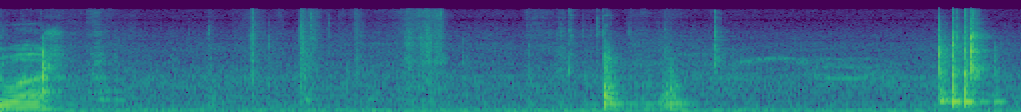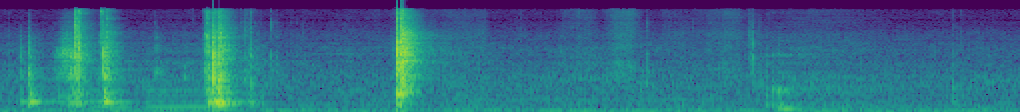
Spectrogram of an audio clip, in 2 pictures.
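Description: Leather and metal parts knock and click as they are handled.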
